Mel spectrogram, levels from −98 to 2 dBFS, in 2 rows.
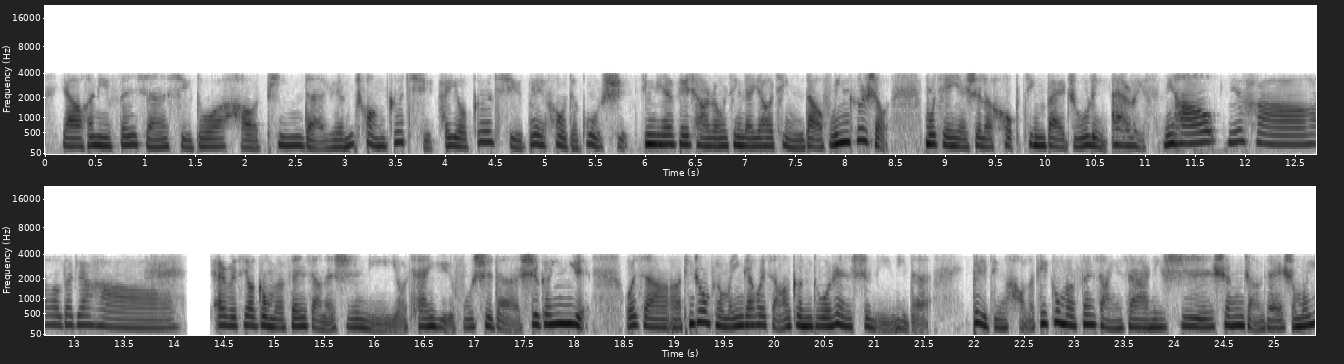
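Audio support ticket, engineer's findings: Speech turns rougher, buzzier and more synthetic at 3.06 to 6.40 s and 20.76 to 23.75 s, with no dropout and no bandwidth change. AMR rate drop on the AMR-NB link, consistent with 12.2 falling to 5.9 kbps: fewer bits per frame, coarser vocal-tract model.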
